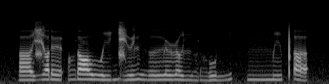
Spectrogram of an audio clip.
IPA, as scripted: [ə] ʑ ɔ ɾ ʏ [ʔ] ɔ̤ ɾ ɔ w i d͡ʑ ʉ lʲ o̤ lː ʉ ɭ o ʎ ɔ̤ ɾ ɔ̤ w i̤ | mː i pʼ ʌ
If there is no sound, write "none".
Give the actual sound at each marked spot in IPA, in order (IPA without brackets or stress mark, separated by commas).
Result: ʌ, ʔ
